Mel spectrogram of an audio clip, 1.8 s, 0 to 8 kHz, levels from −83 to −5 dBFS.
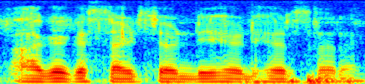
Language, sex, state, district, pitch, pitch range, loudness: Hindi, male, Jharkhand, Garhwa, 105 Hz, 100-105 Hz, -16 LUFS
